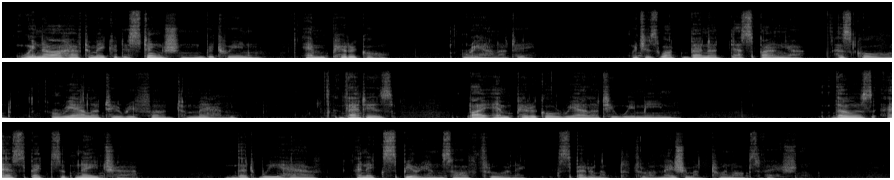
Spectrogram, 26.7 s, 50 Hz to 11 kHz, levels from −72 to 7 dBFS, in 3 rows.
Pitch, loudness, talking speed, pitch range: 115 Hz, -27 LUFS, 105 wpm, 105-130 Hz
